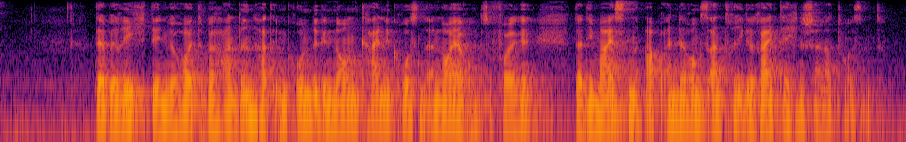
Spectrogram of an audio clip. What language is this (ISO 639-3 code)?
deu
